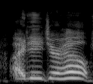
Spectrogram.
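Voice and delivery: high, loud mock plea; hammed-up desperate cry; crazy stranger. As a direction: imitate a wild person begging. Imagined crazy person pleading.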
